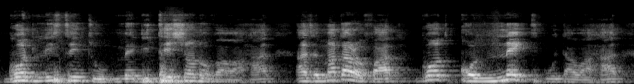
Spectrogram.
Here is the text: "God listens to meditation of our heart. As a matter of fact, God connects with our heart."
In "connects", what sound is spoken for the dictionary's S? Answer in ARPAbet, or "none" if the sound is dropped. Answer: none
